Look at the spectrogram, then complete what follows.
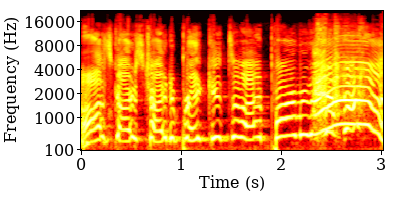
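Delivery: very high, rising, shrieking panicked scream. In a role-played scene, a character reports a break-in while screaming in panic. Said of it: "there's just more screaming".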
